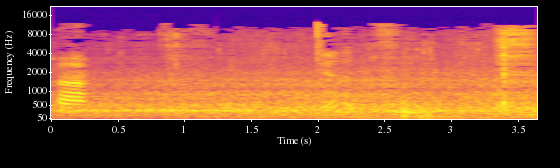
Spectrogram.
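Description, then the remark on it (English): A big truck rumbles past close by, its deep, steady engine and road roar filling the whole moment and swelling slightly partway through, with faint wind noise on top. “Big truck coming into our lane.”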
